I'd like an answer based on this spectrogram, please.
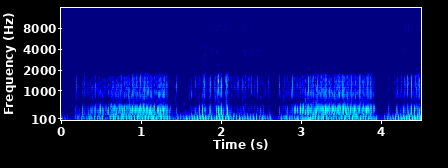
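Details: Sleeping cat snores with a low, steady rumble. Three long breaths are broken by brief pauses, with a gravelly buzz running through each one.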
